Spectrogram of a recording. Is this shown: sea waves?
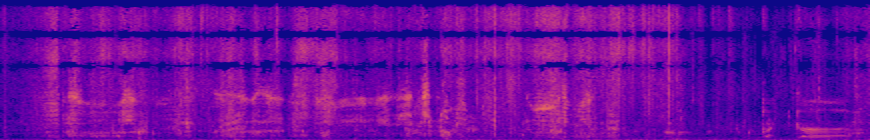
no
